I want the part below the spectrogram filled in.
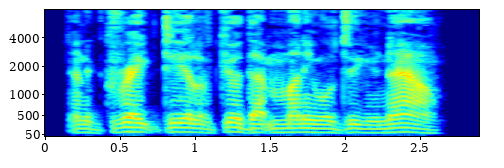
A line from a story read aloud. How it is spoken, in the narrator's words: said Jem, his voice uncharacteristically bitter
